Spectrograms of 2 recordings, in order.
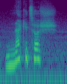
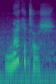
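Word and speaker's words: Natchitoches: Oh, thank you for putting the pronunciation there. Nakitush, Louisiana is pretty. Nakitush. Okay. You learn something new every day.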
